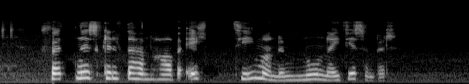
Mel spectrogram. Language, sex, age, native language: Icelandic, female, 20-29, Arabic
